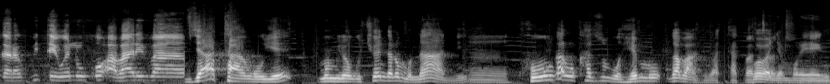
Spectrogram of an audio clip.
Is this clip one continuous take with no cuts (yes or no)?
no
